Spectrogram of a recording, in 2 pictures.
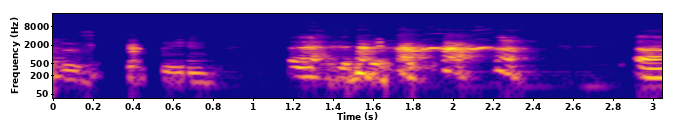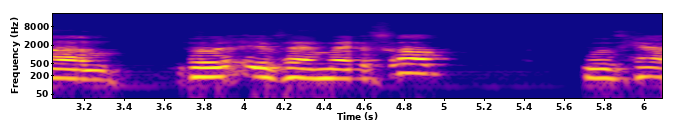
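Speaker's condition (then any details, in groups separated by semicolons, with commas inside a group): Cerebral palsy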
